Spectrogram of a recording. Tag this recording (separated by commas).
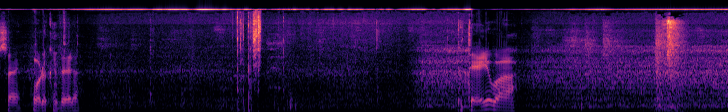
Speech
